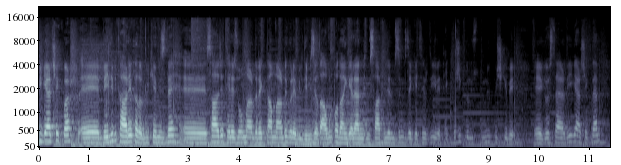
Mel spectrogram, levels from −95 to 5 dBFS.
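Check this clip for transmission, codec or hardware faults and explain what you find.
One codec fault turns up. At 8.34 s, damaged data in the compressed stream makes the decoder misread a frame and lose sync, leaving a brief glitch.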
